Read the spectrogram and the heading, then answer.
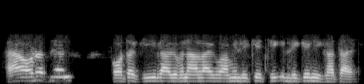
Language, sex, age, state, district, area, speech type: Bengali, male, 45-60, West Bengal, Darjeeling, rural, conversation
